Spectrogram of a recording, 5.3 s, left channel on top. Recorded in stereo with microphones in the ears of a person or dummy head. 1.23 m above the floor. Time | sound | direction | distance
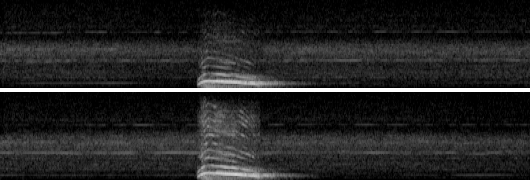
2.0 | a shout | 80° right | 2 m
